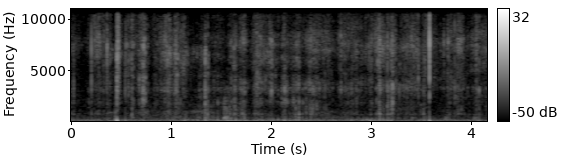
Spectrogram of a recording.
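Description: A clear plastic rhinestone organizer box, a compartment box with rhinestones inside, is tapped and scratched with long acrylic nails. A steady, crinkly scratching rustle runs throughout with a low rumble underneath, broken by a few sharp, bright taps that stop dead with no ring.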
